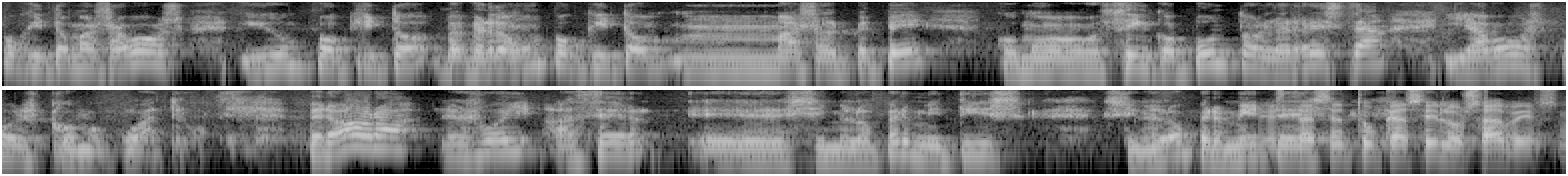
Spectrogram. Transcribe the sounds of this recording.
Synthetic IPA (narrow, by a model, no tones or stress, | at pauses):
umpo̞kit̪o̞masaβo̞siumpokit̪opeɾðo̞ŋumpo̞kit̪o̞masalpe̞pe̞komoθiŋko̞punt̪o̞zle̞re̞st̪aiaβ̞o̞spwe̞sko̞mo̞kwa̰t̪ɾope̞ɾoao̞ɾale̞zβo̞jaθe̞ɾ | esime̞lo̞pe̞ɾmit̪isːimelo̞pe̞ɾmitset̪asent̪ukasilosaβḛs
